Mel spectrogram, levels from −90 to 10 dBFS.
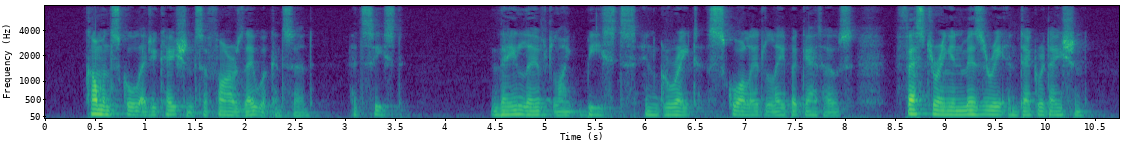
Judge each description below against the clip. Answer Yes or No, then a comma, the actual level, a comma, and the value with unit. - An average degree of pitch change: No, narrow, 2.2 semitones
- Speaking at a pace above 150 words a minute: No, average, 140 wpm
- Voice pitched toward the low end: Yes, very low, 95 Hz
